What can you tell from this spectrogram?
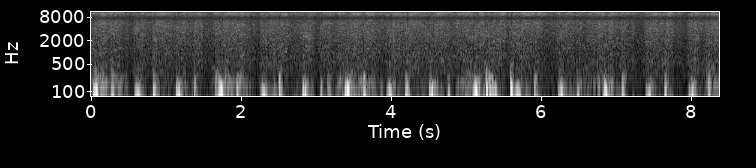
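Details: Soft, rapid, low thumping heartbeat, roughly 100 a minute, with a steady faint hiss in the background; the person describes their heart as thumping loudly.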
